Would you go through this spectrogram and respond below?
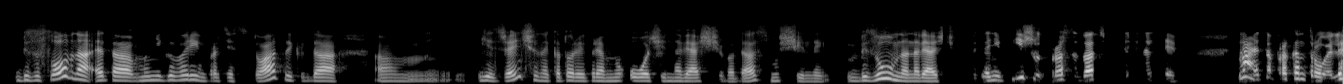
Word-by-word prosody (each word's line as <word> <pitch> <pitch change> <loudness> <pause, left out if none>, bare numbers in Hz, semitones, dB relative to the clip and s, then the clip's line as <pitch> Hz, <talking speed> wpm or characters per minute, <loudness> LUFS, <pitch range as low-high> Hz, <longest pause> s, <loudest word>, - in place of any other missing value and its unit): безусловно, 205 - +3
это 185 -2 +4
мы 185 +2 -6
не 200 -1 -6
говорим 205 -2 -3
про 165 +1 -8
те 160 0 -11
ситуации, 195 - 0
когда, 165 -2 0 0.3
ам, 155 - -11 0.4
есть 180 -4 -4
женщины, 195 - -2
которые 170 0 -3
прям 165 -1 -3
ну 165 +1 -9
очень 165 -1 -2
навязчиво, 150 -2 -4
да, 155 +6 -1
с 210 - -27
мужчиной, 140 -4 -10 0.2
безумно 185 - +1
навязчивы. 155 -1 +2 0.2
Вот 180 - -4
они 195 0 -4
пишут 325 - 0
просто - - -1
24 - - +3
на - - -11
7.. 475 - -8 0.6
Да, - - +7
это - - -4
про - - +3
контроль. 190 -12 +2
170 Hz, 145 wpm, -24 LUFS, 160-200 Hz, 0.6 s, Да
